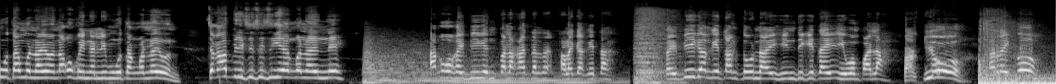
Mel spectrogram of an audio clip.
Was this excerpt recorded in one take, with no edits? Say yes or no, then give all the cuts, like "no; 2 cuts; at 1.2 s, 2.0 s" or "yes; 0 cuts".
yes; 0 cuts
